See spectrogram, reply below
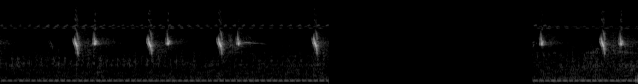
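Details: Marsh antwren singing paired high chirps, each pair a strong note then a brief echoing one, spaced evenly, broken by a two-second silent gap before the pattern resumes; low constant hum underneath.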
